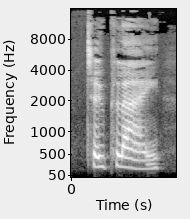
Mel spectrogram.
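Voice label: "to play", British English; PictureDictionary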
